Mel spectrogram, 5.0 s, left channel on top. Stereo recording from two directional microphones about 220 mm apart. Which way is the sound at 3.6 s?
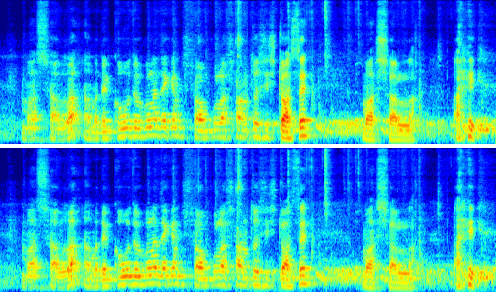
10° left (ahead or behind).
